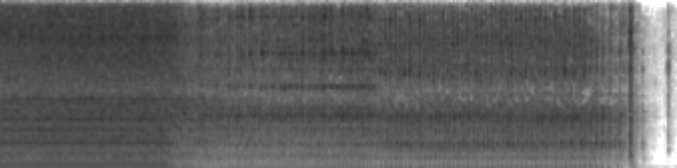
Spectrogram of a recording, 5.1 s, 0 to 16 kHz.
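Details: Four-stroke string trimmer, model 41EDT57C966, after repair of a hard cold start: a new part with stiffer plastic lets the flap seal better, plus a slight idle speed adjustment. It revs high, drops to a steady even idle without stumbling, then shuts off cleanly. Normal run.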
